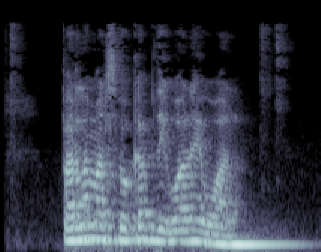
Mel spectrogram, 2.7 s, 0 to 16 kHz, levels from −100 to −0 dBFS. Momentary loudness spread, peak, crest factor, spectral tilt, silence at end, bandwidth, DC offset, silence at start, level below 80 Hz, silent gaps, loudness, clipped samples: 7 LU; -10 dBFS; 14 dB; -8 dB/octave; 0.15 s; 11 kHz; under 0.1%; 0.5 s; -54 dBFS; none; -23 LUFS; under 0.1%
